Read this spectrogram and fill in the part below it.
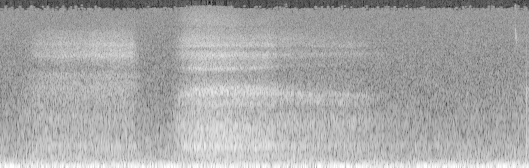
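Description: Two long, deep breaths during a postpartum yoga session: a slow inhale, a short pause, then a longer exhale, close and breathy over a faint steady background hum.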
